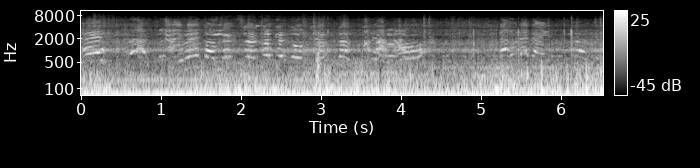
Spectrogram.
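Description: Steady low rumble of an open-sided tour truck driving along a dirt road, with passengers' voices over it.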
